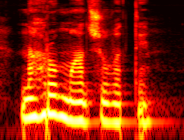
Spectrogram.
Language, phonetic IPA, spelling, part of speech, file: Ukrainian, [nɐɦrɔˈmad͡ʒʊʋɐte], нагромаджувати, verb, Uk-нагромаджувати.ogg
- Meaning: to accumulate, to pile up, to heap up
